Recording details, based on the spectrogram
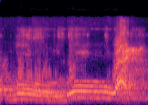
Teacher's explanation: Las cerradas están en los costados y la abierta en el centro y la abierta siempre tendrá la fuerza de voz la abierta Siempre será la tónica ya siempre con fuerza de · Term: triptongo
